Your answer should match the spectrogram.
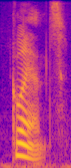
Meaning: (verb) 1. To turn (one's eyes or look) at something, often briefly 2. To look briefly at (something) 3. To cause (light) to gleam or sparkle 4. To cause (something) to move obliquely
- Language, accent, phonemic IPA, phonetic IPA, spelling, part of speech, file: English, General American, /ɡlæns/, [ɡɫeəns], glance, verb / noun, En-us-glance.ogg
